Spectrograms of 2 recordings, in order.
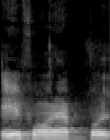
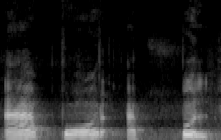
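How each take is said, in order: First: The first letter is said like 'ay'. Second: The first letter is a short 'a' sound. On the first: The speaker calls it wrong. "पण तुम्ही ए म्हणत आहात" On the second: The speaker calls it right. "तो ए नाही आहे, तो आहे ॲ"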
